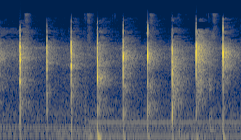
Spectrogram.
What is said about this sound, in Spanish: Yo voy a hacer un aplauso solitario a esos papás que tienen muchos niños. Es más, vamos a hacerle un standing ovation. Me estoy poniendo de pie para hacerle el aplauso.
